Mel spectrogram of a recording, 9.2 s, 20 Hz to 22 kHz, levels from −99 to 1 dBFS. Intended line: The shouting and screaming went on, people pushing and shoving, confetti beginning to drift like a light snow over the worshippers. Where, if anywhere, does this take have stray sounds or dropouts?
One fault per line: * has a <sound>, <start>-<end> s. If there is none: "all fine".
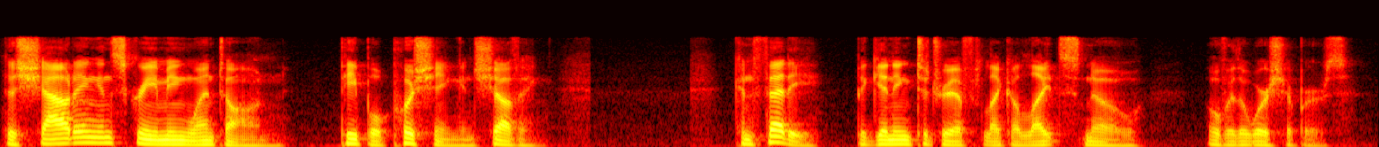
all fine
